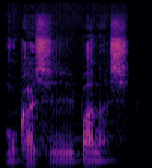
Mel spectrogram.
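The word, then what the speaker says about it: 昔話: 日语发音叫做“ 木卡西巴纳西”，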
